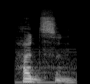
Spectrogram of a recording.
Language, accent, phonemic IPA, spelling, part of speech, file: English, US, /ˈhʌd.sən/, Hudson, proper noun / noun, En-us-Hudson.ogg
- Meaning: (proper noun) 1. An English surname originating as a patronymic 2. A male given name transferred from the surname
